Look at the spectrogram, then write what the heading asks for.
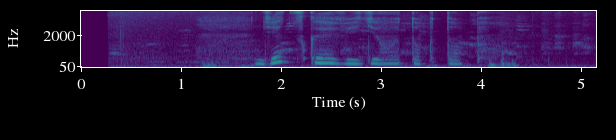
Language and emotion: Russian, neutral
